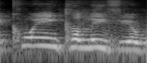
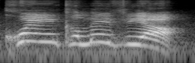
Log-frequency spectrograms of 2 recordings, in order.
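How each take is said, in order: First: Said in the usual way. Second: "Queen Califia" called out high and loud; showing the chat how loud to say it; shouted name. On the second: Shown as a demonstration. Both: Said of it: "real loud".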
